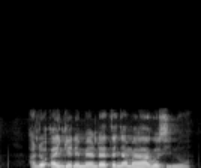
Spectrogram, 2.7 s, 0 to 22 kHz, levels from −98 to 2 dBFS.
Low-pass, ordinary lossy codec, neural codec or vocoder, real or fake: none; none; none; real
